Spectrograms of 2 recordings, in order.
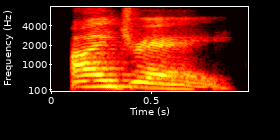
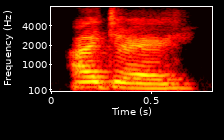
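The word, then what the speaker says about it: Éire: for aaron in ireland it's e-r-e-i-r-e and it's pronounced edre aydre aydre so um she is another goddess that if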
